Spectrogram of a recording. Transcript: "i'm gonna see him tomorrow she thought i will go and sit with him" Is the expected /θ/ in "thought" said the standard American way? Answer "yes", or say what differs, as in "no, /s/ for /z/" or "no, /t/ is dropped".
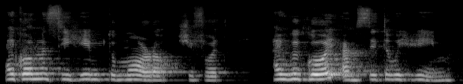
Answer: no, /f/ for /θ/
